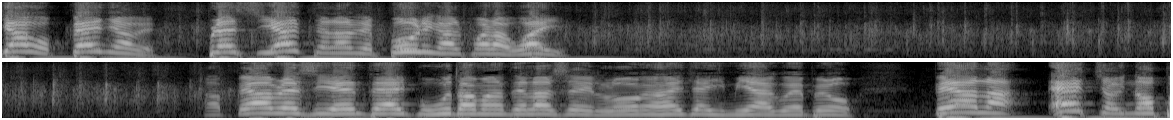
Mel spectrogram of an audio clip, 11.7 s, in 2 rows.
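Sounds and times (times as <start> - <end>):
speech: 0.2 - 2.9, 6.8 - 11.6
crowd applause: 0.4 - 7.3.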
